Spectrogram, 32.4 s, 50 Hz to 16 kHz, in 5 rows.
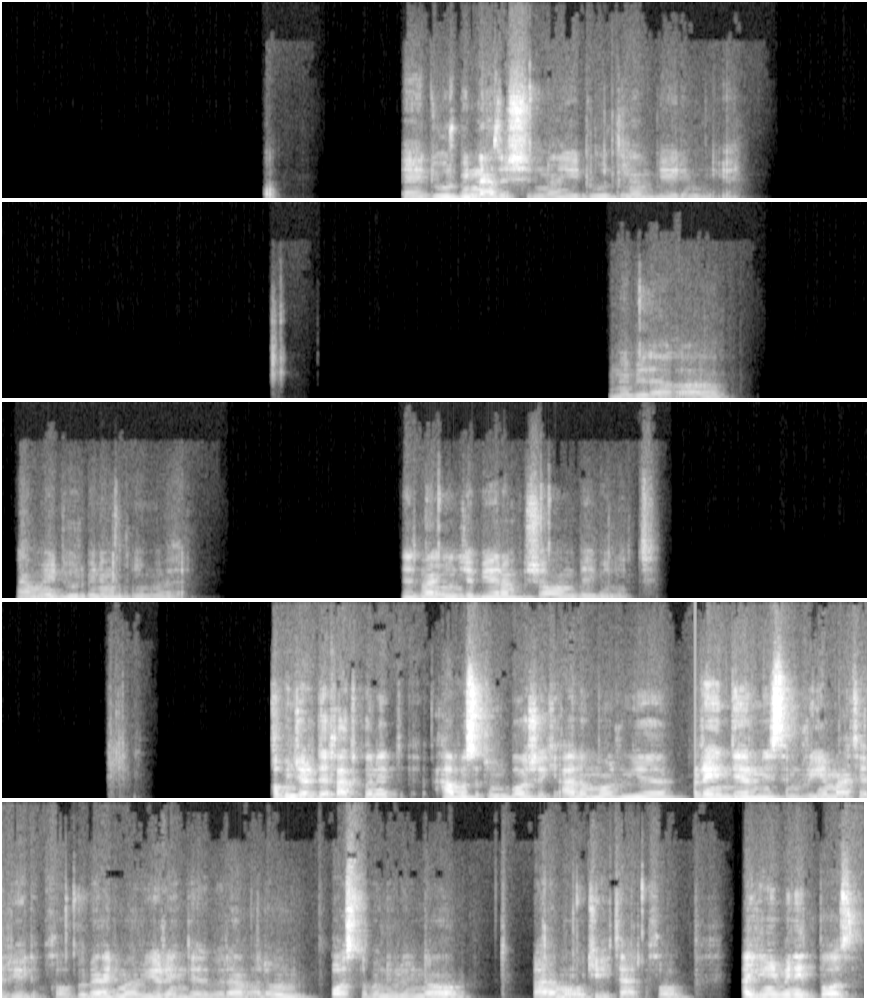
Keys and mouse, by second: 0.0 ctrl+space, 4.5 shift+a, 8.4 s, 10.3 click, 13.7 KP_0, 16.1-17.1 drag, 18.2 KP_0, 20.2 n, 30.2-30.7 middle drag.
